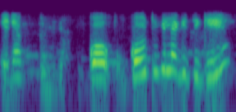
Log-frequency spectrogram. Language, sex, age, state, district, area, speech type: Odia, female, 30-45, Odisha, Sambalpur, rural, conversation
